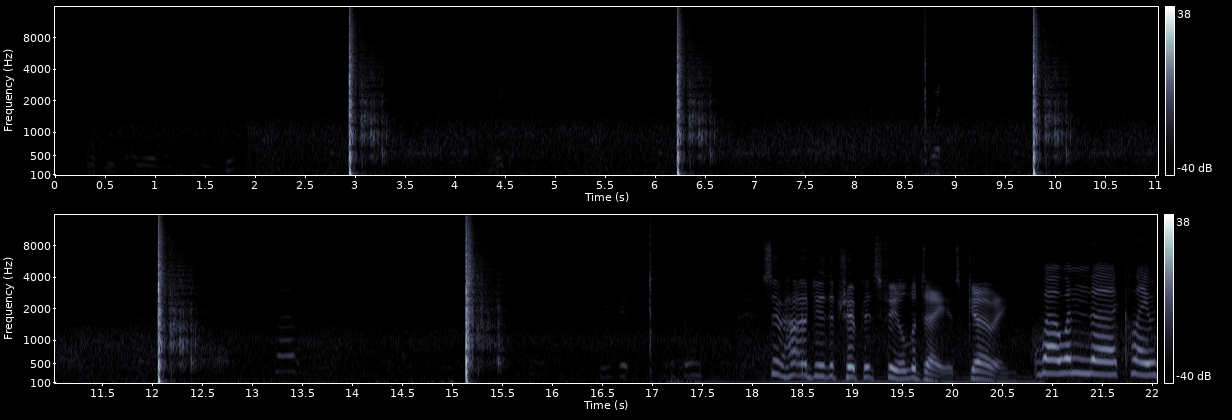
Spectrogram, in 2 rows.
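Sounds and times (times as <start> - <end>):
shotgun shots: 2.9 - 3.5, 6.2 - 6.7, 9.8 - 10.3, 12.0 - 12.6, 15.1 - 15.6.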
